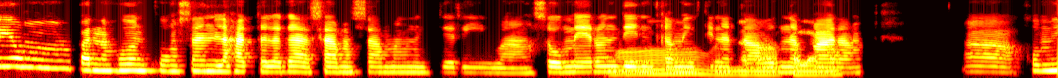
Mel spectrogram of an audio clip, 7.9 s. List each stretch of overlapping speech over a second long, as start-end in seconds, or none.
4.6-6.3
